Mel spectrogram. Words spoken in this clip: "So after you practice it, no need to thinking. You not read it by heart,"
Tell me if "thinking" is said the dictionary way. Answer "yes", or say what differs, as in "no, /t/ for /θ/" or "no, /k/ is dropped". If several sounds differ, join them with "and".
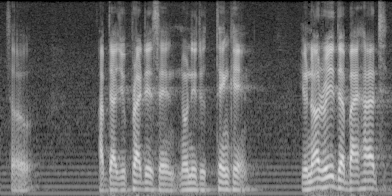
no, /t/ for /θ/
